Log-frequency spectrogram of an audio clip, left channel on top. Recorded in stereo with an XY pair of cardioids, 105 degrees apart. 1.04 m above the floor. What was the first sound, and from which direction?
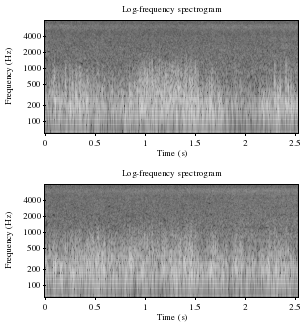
Only background noise.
